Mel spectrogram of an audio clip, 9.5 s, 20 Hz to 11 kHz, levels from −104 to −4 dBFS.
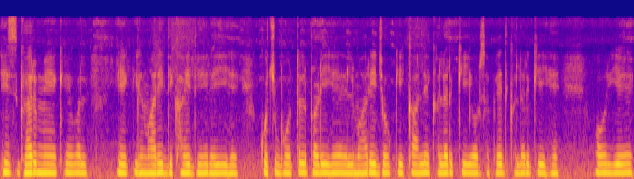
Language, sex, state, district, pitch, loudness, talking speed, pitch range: Hindi, male, Rajasthan, Bikaner, 155 Hz, -17 LUFS, 175 wpm, 150-155 Hz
